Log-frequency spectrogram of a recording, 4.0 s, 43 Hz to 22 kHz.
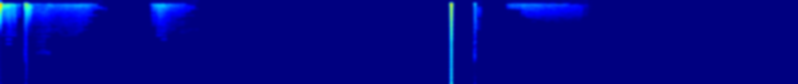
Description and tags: high frequencies G#5
This sample is part of the "K5005 multisample 20 high frequencies"
sample pack. It is a multisample to import into your favorite sampler.
It is a very experimental sound with mainly high frequencies, very
weird. In the sample pack there are 16 samples evenly spread across 5
octaves (C1 till C6). The note in the sample name (C, E or G#) does
indicate the pitch of the sound. The sound was created with the K5005
ensemble from the user library of Reaktor. After that normalizing and fades were applied within Cubase SX.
